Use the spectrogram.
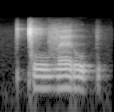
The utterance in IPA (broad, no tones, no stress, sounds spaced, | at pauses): ǀ o v æ ɾ o p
